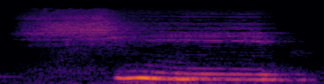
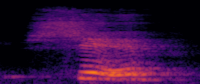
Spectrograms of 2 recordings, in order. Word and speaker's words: ship: So, instead of saying sheep, baa, you'll say ship for navio. All right? So, it's the eh sound.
